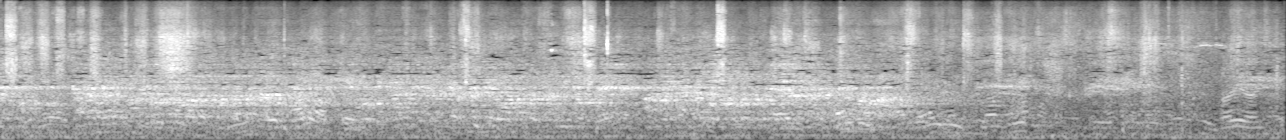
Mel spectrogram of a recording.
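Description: A crowd of men and women talks outdoors in overlapping voices.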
